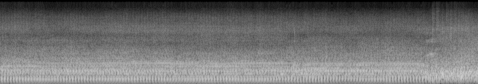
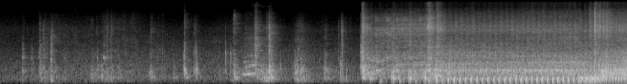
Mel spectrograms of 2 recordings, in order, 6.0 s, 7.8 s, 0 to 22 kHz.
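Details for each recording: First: Husqvarna 42-inch riding mower deck with blades engaged: a heavy rhythmic throb about four times a second as the deck shakes, from a broken pulley and a loose, incorrectly installed spindle pulley. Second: Husqvarna riding mower with a 42-inch deck, after replacing a broken pulley and a loose, incorrectly installed pulley: a few cranking bursts, then a steady even putter. Slight shaking is normal. Normal running.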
